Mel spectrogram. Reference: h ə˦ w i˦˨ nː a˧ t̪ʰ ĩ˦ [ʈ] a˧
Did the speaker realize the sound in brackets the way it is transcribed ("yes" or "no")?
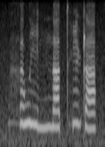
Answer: yes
